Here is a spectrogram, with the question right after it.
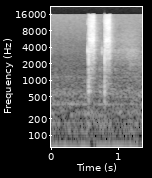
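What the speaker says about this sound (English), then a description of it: "This is just a spray-on primer" Two quick hissing bursts of a spray-on NYX face primer, close and crisp, with a brief gap between them against a quiet room.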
